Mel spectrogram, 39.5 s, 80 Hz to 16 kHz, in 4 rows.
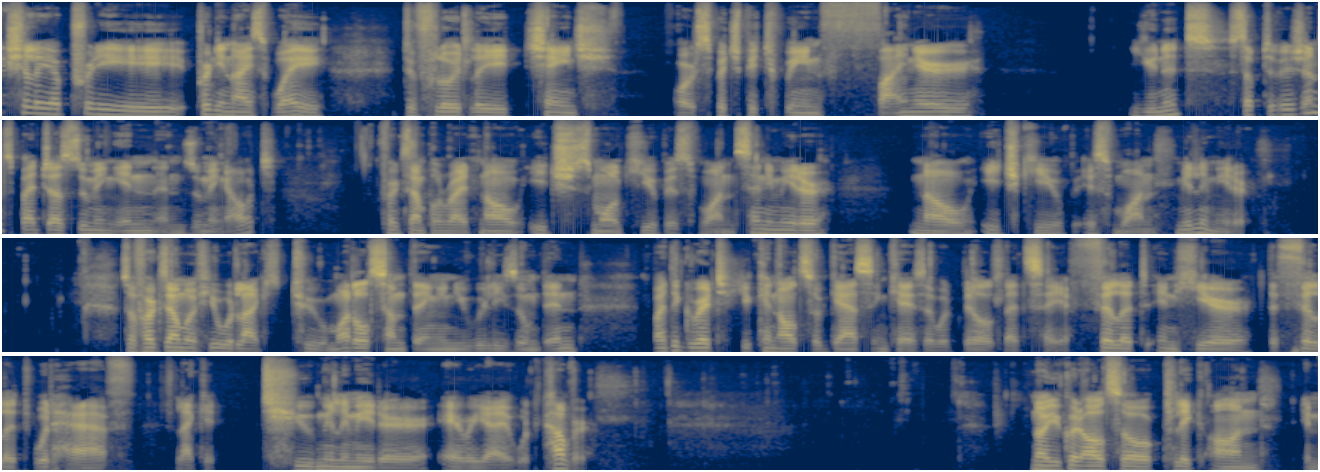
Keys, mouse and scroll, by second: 2.4-12.8 middle drag, 15.2-24.5 middle drag, 34.0-35.9 middle drag.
